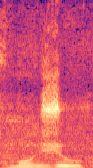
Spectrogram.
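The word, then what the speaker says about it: Mạc Cửu: There was a Chinese refugee, his name is pronounced as Mo Zhu.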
